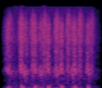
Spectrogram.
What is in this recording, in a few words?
Frisbee Spinning; cinematics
